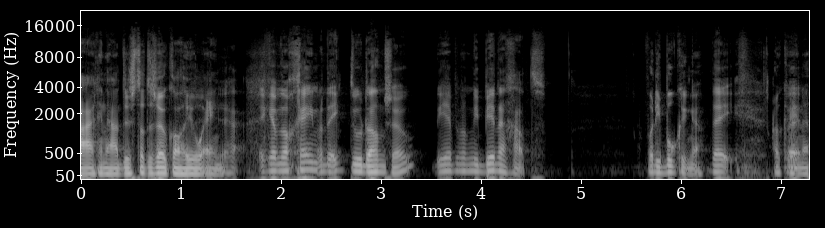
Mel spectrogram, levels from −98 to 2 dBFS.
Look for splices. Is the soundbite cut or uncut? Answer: cut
